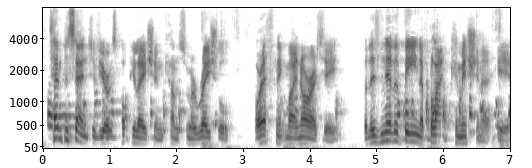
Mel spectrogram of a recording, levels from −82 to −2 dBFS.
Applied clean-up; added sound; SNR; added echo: classical method log-MMSE.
